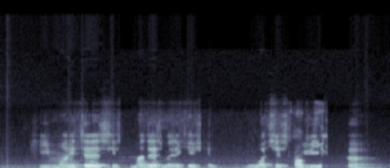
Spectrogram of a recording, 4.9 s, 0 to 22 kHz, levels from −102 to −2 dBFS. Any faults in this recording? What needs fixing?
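Speech suppressed in double talk: from 1.27 to 1.84 s and again from 2.0 to 4.36 s the speech dips, losing about 15 dB at worst and then about 20 dB, for roughly 0.4 s and then about two seconds in total. This is likely an echo canceller ducking the near talker while the far side also speaks. Better double-talk detection and a less aggressive suppressor would prevent it.

Echo leak: from 3.84 to 4.11 s a faint copy of the speech returns 312 ms late, about 25 dB below the direct sound. This is likely loudspeaker sound the far end's echo canceller failed to remove. Room reverberation trails off smoothly, but this is a distinct delayed repeat. A longer or better-converged echo-canceller filter at the loudspeaker end would prevent it.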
